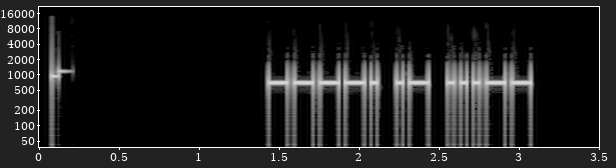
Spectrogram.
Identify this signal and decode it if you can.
Morse code, heard as a keyed tone, about 30 wpm, 700 Hz. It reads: 9A3
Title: Callsign Prefixes for Top 25 DXCC - 30wpm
